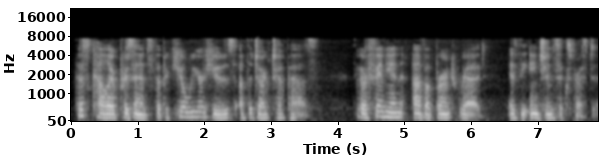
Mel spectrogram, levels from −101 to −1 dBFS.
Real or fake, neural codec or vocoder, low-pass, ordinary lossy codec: fake; vocoder, 44.1 kHz, 128 mel bands every 512 samples, BigVGAN v2; 7.2 kHz; AAC, 32 kbps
